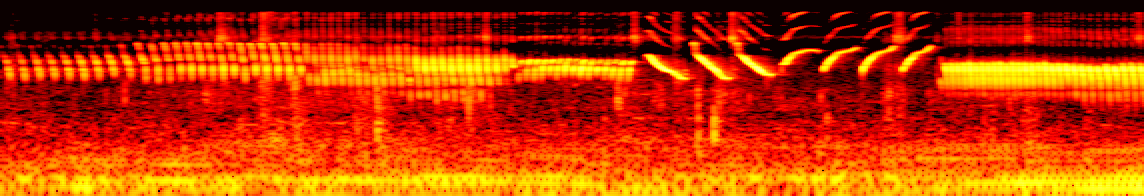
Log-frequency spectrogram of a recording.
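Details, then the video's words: Domestic canary in a tutoring recording for other canaries: a long rapid ticking trill, then a run of sweeping whistled notes and a dense buzzy roll at the end. "suara burung kenari cocok untuk masteran maupun pancingan kenari paud"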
